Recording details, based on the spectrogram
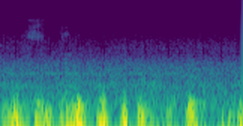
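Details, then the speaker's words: AC outdoor unit fan after a noisy rattle was stopped by wedging paper or plastic against the loose part: only a soft low whoosh of air with a gentle throb; normal fan airflow. "nah hilang ya kan tuh sekarang senyap ya Nah gak ada suara sama"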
